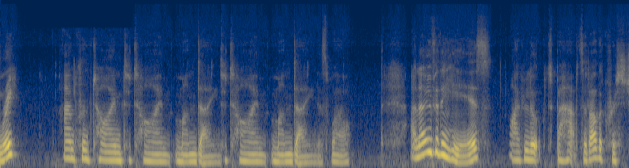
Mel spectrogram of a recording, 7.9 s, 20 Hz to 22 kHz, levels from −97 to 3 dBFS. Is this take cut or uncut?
cut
